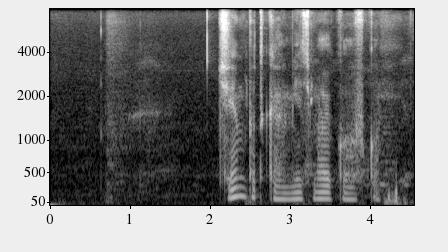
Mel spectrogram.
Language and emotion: Russian, sad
